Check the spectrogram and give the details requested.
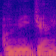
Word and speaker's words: Oni J: Oni J, not On J, as many people pronounce him.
